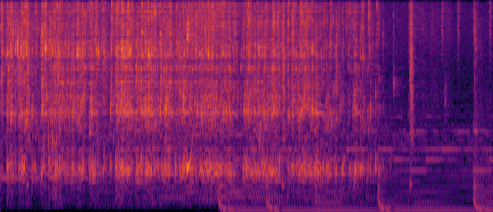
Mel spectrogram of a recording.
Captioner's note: water gurgles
